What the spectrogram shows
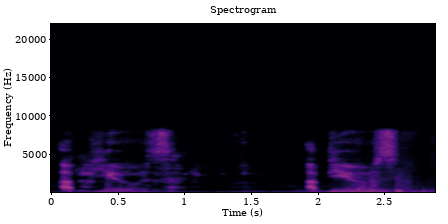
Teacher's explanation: a word that ends with an s but does not sound like an S it sounds more like a z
